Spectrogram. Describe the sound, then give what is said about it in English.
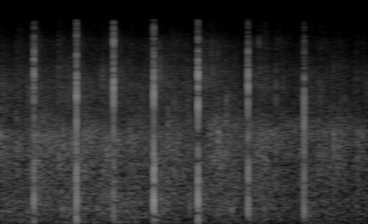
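Brief, scattered audience applause: a handful of sharp, distinct claps at an uneven pace, roughly eight in under three seconds, standing out over a soft, steady wash of crowd noise. No one speaks. “The crowd wants to applaud today.”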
